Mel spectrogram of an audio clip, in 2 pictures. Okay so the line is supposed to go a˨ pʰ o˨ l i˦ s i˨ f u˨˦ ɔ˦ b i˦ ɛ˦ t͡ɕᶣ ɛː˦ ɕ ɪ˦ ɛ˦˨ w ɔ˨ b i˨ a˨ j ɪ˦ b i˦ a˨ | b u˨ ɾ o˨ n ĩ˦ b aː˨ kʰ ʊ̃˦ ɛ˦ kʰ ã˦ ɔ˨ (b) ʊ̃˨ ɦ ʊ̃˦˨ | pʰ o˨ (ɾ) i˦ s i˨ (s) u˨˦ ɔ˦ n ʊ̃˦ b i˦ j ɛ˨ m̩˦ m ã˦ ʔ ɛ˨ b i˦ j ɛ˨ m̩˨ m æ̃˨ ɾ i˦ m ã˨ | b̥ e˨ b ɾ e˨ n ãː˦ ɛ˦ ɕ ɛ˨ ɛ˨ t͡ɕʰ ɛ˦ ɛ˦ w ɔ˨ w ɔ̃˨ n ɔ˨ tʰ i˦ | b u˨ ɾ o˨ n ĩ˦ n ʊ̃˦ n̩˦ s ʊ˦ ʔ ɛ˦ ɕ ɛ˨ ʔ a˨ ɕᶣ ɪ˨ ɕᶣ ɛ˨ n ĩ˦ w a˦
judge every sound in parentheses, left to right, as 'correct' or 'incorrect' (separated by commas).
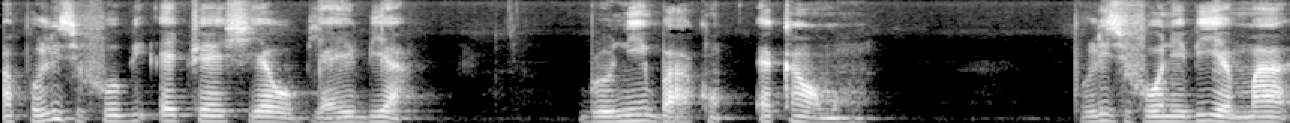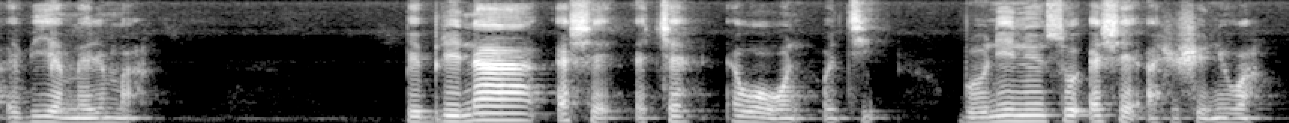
incorrect, incorrect, incorrect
